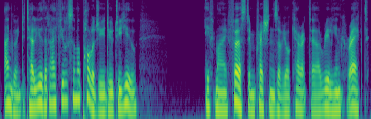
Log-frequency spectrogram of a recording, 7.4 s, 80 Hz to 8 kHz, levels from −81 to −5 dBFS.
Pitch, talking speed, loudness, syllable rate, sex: 120 Hz, 195 wpm, -21 LUFS, 5.9 syllables/s, male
